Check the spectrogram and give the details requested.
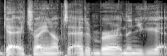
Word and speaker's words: Edinburgh: Because they study at Edinburgh and then, am I pronouncing that right? Edinburgh.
